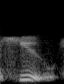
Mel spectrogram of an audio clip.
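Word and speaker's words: HU: But the coolest one I always liked, and it's universal with Eckhart, and it's called the Hugh, H-U. It's pronounced like the name Hugh, like Hugh Grant, or H-U-E, like Hugh, like the pastel.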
